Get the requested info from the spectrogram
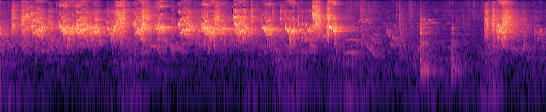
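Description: Budgerigars chatter in a dense, rapid warble of high chirps and squeaky notes, several birds overlapping for about four seconds before scattered single calls.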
